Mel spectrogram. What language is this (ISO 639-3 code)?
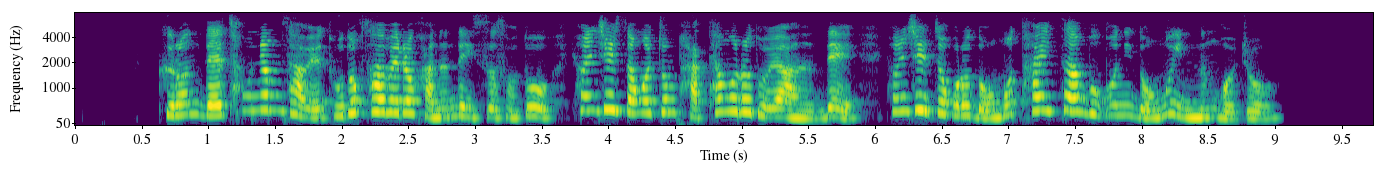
kor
